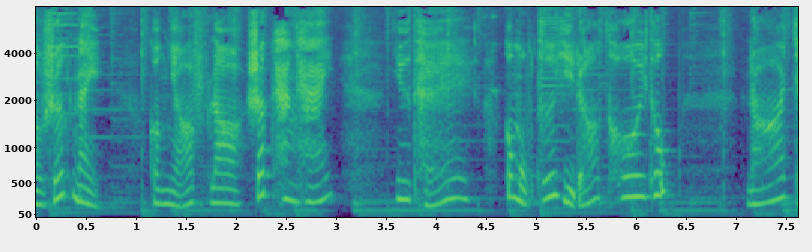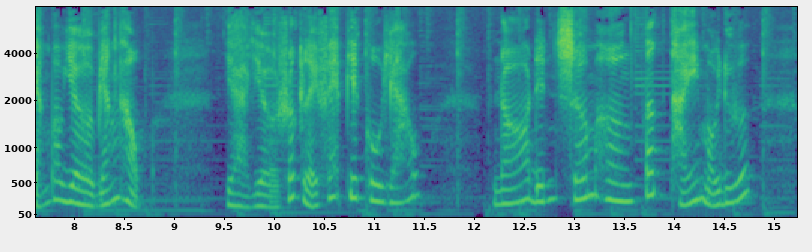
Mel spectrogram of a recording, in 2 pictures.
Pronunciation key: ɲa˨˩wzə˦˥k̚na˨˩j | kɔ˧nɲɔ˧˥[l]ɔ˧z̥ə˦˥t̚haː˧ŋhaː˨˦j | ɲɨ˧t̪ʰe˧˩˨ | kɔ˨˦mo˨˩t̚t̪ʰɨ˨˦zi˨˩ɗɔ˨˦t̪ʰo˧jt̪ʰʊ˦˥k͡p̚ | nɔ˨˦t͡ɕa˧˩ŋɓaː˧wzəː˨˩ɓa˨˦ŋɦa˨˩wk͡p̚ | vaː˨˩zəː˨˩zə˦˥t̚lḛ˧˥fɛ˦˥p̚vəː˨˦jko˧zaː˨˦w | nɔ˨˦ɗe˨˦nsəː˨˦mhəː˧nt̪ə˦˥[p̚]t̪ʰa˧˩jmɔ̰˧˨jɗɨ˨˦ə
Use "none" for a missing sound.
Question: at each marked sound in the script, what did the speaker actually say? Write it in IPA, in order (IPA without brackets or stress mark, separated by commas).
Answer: l, t̚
